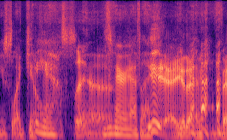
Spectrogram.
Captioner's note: grunting; chuckles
